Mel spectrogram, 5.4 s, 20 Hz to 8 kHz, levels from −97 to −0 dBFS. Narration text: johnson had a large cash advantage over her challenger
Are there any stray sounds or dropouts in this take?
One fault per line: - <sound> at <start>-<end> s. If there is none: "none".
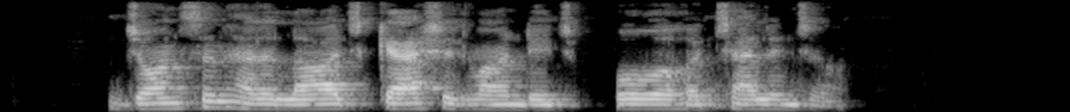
none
